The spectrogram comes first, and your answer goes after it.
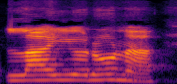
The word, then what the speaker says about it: La Llorona: Yeah, and I have to say that Vanessa pronounces the title of this story perfectly, La Llorona.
